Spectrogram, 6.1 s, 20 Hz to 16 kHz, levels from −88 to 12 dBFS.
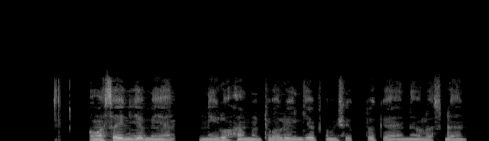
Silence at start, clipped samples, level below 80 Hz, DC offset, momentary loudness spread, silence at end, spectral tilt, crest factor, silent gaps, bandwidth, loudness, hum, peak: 0.7 s; under 0.1%; -70 dBFS; under 0.1%; 18 LU; 0.3 s; -6 dB/octave; 22 dB; 0.77-1.11 s, 2.21-2.48 s, 4.03-4.07 s, 4.41-4.57 s, 4.71-4.75 s, 5.52-5.56 s; 7.6 kHz; -34 LUFS; none; -12 dBFS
